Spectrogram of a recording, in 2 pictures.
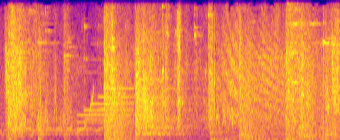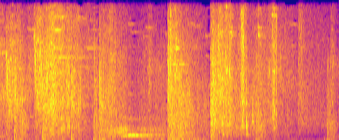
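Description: Gunfire, crashes and breaking tables in the video game Enter the Gungeon, a dense, continuous barrage of close shots and impacts with no pauses.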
